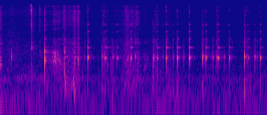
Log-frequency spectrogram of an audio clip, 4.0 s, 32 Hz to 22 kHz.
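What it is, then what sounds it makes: Hollow plastic cups joined rim to rim. Two small white plastic cups joined rim to rim into a hollow, empty cylinder, still low in the middle, are held in both hands and tapped and scratched with fingertips and nails. A quick, uneven series of short, dry clicks and taps rings hollowly around 700 Hz, with faint scratchy rustles between the hits. The sound is quiet and close.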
